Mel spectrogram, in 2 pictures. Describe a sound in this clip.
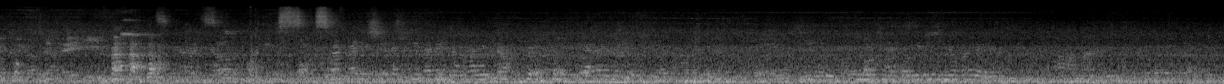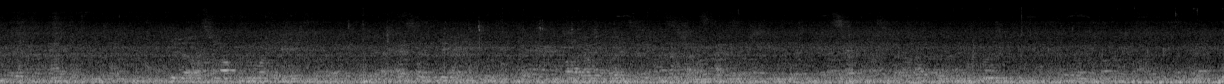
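Suitcase wheels roll over a hard floor.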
